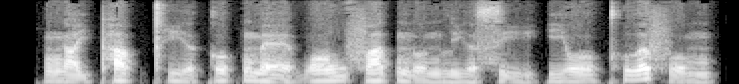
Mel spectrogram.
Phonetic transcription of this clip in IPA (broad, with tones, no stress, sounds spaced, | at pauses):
ŋ a˩ j pʰ a˧ p̚ t̪ʰ i˧˩ ə̯ k o˧˥ k̚ m ɛː˧˩ b ɔː˧˥ w f a˧˥ t̚ n o˩ n l i˩ ə̯ s i˧˩ | j oː˩ kʰ u˧˥ ə̯ f o˩ m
